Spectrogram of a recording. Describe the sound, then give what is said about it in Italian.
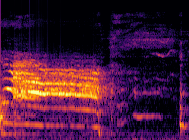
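A voice mimics the character Angelino crying after he causes a great disaster: a loud, sustained, high-pitched wail that breaks off after about a second and a half, followed by softer whimpering tones and a short sharp sob at the end. “Perché Angelino alla fine di tutta questa situazione fa un gran disastro e poi se ti ricordi piange, fa...”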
